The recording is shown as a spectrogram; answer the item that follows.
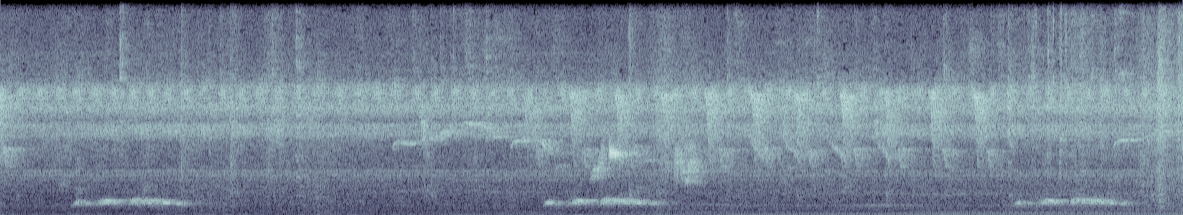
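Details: Spotted dove from a breeding garden in Ba Vì, northern Vietnam, giving three separate low, hollow coo phrases spaced several seconds apart, over faint high chirps from other small birds and a steady background hiss.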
